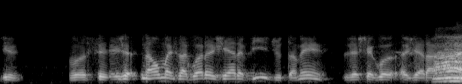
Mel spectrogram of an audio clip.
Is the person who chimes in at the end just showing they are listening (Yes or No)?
No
